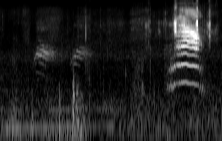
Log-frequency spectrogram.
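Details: Jet-black stray cat that followed the recordist and climbed onto their lap, appealing for something in cat language, filmed on a GoPro: a faint meow, then one loud drawn-out harmonic meow near the end over low background rumble.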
